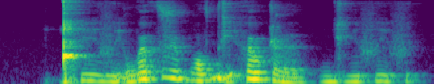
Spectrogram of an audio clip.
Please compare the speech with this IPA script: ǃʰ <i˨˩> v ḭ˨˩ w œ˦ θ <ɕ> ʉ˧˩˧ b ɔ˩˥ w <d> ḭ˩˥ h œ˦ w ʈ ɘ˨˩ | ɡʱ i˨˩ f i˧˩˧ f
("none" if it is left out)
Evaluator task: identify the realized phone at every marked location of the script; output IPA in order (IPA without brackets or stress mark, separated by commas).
i˨˩, z, d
